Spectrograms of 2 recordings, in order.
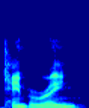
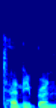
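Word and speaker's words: Tanybryn: I think it's Mount Tambourine. I'm sorry if I not pronounced the name correctly. Apollo Bay is serviced by another tower. Is that at Tanibrin? Is that what you're saying? Yes, Tanibrin. So there's a tower at Tanibrin.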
